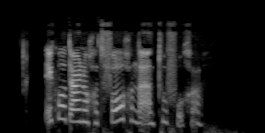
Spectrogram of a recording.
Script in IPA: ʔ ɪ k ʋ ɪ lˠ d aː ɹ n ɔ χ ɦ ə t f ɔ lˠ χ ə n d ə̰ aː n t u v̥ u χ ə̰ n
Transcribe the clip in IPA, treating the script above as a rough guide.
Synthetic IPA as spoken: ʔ ɪ k ʋ ɪ lˠ d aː ɹ n ɔ χ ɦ ə t f ɔ lˠ χ ə n d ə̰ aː n t u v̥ u χ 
